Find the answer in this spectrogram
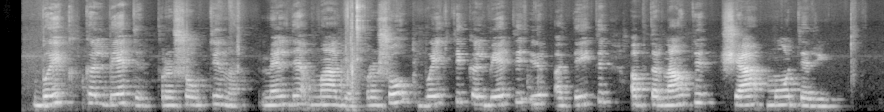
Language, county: Lithuanian, Vilnius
